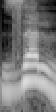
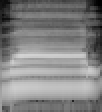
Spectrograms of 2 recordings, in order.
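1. প্রথম ধ্বনিটি জিভ বের না করে বলা হয়। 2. প্রথম ধ্বনিতে জিভের ডগা দুই দাঁতের মাঝে থাকে। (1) "জাল না। আমরা যারা জাল বলি তারা কিন্তু এটাকে ভুল উচ্চারণ করি।" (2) "জিব্বার আগা সামনের উপরে দুই দাঁতের আগার সাথে লাগাতে হবে এবং জিব্বার আগাটা সামান্য একটু বের করে দিতে হবে"

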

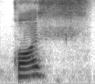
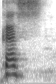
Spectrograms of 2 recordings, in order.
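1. Suku kata itu diucapkan tebal, dengan vokal membulat. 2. Suku kata itu diucapkan tipis, dengan vokal terbuka. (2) "Jangan kas"

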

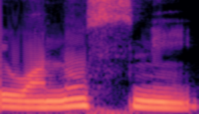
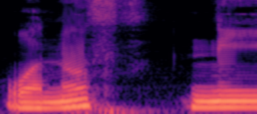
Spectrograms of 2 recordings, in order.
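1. মাঝের ব্যঞ্জনটি সাধারণ 's' ধ্বনির মতো। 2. মাঝের ব্যঞ্জনটি 'th' ধ্বনি। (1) "তাহলে কিন্তু ভুল হয়ে গেল" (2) "অবশ্যই সা আসলে যেভাবে বের করতেই হবে"

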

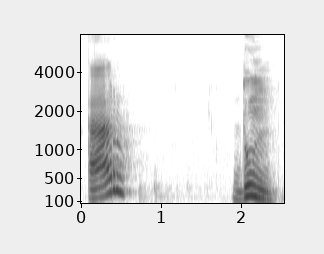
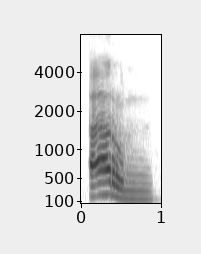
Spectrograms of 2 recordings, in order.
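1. Слово заканчивается на гласную и «н». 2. Слово заканчивается на приглушённый согласный.

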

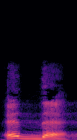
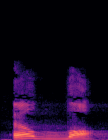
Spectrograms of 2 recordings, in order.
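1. Ünsüz düz d gibi duyulur. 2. Ünsüz kalın, yan dilli bir d'dir. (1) "Edde dersek bu da dal harfine benzer" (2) "dilimizi yan tarafa biraz dokunduruyoruz"

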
